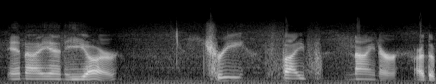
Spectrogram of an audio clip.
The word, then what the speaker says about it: niner: t-r-e-e five is spelled f-i-f-e 5 9 is pronounced Niner n-i-n-e-r three five Niner are the proper ways to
